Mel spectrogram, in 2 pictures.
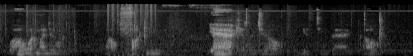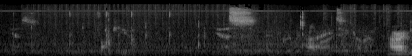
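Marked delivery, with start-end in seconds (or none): none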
